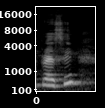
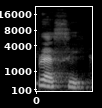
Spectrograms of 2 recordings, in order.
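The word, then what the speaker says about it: précis: Why it is Pressy? Because S is silent here. Precis, it is a French word. That is why it is Pressy.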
